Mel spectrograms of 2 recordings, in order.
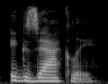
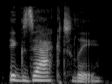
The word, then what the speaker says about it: exactly: This word has the K, T, L consonants together, but most people pronounce it without the T. Exactly. Full pronunciation, exactly.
